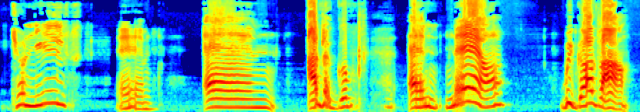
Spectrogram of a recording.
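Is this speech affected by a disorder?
Yes: cerebral palsy; cerebral palsy since birth, born in Greece; speech problems when young, began talking after attending Gruella school.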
